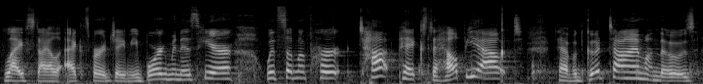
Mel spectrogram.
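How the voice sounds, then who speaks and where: Lively chatty woman TV host. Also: fairly high pitch, moderate pace. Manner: friendly, chatty, laughs easily. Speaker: TV show host. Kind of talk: morning TV chat. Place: TV studio.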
